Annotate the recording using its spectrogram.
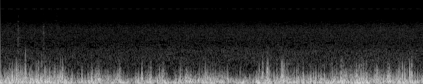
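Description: Wind buffeting the microphone, a heavy uneven low rumble, with a few faint short scrapes of a knife blade on a branch's bark.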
